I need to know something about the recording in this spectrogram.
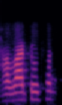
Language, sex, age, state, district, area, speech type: Hindi, female, 60+, Uttar Pradesh, Ayodhya, rural, conversation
